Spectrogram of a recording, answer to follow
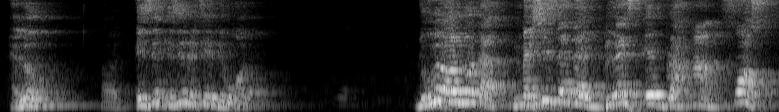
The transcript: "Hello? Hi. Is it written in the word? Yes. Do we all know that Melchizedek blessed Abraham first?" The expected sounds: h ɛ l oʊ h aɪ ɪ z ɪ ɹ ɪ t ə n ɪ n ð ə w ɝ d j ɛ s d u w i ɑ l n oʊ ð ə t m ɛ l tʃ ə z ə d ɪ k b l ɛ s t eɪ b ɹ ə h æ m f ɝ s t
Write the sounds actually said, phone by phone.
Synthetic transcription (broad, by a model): h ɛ l oʊ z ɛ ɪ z ɪ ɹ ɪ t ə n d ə w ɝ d d u w i ɑ l n oʊ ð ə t m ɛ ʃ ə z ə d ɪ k b l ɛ s eɪ b ɹ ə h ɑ m f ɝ s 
